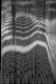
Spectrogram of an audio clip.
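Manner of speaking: mock, very high yell with "here" drawn out. Speaker recounts hearing her yelling for help in the background; retelling a yell for help. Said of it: "like yelling".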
